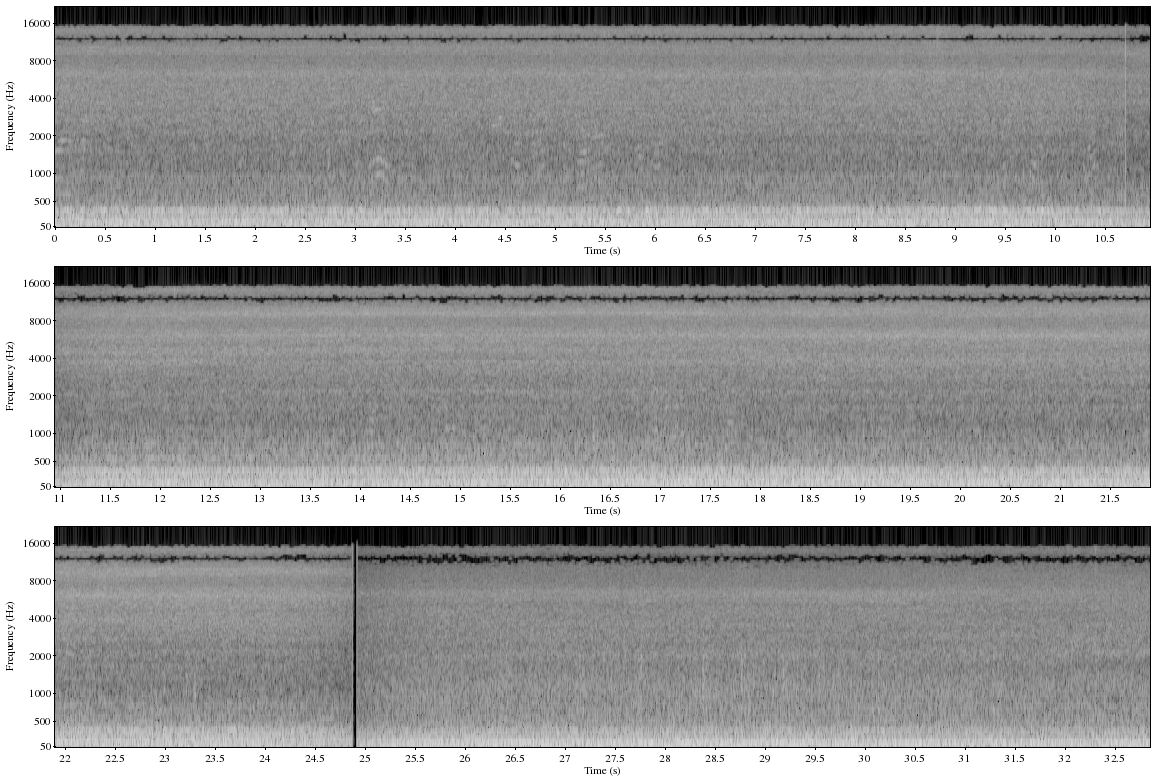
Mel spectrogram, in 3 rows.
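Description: Steady cabin noise inside a Boeing 777-200LR descending on approach: engine and airflow noise, heaviest in the low range. There are two brief dips, about 11 and 25 seconds in, where the recording is cut.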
